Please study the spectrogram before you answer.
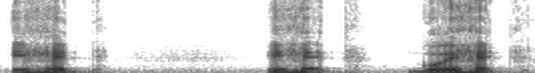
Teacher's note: l'accent tonique là tombé sous deuxième syllabe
